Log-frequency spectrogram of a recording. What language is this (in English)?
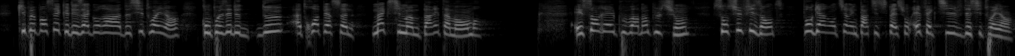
French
